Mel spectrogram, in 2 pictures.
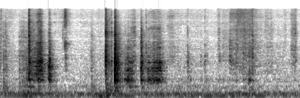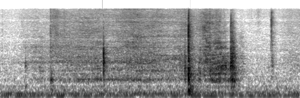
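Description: Cardstock being folded along its score line and the crease rubbed down with a bone folder: a few short scraping strokes in the first second and a half, softer rubbing through the middle, and a light click about five seconds in.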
